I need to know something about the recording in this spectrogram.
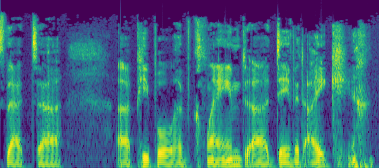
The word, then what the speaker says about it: Icke: David Icke, am I pronouncing his last name right? David Icke. That's right. That's how he pronounces it.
